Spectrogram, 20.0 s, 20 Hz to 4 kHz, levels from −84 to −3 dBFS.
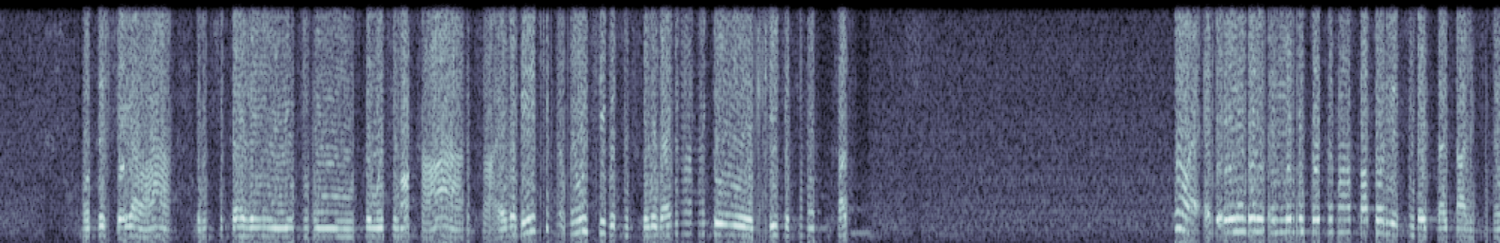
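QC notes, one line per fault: throughout, mu-law and A-law mixed up: the telephone audio was coded as A-law but decoded as mu-law, so sample levels come out scrambled. Some are too loud, others too soft, and the quietest sit well above silence, giving harsh, distorted speech and noisy pauses within a band topping out around 4 kHz.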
